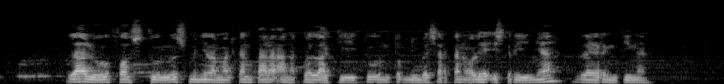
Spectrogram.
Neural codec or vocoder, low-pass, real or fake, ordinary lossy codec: none; 9.9 kHz; real; MP3, 32 kbps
